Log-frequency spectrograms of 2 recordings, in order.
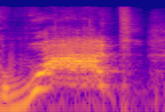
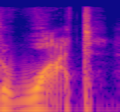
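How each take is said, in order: First: A sudden high, loud shout of disbelief; stunned shout at the radio; shouted what. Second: Said in the usual way. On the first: Retold or imitated. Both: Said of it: "I screamed".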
